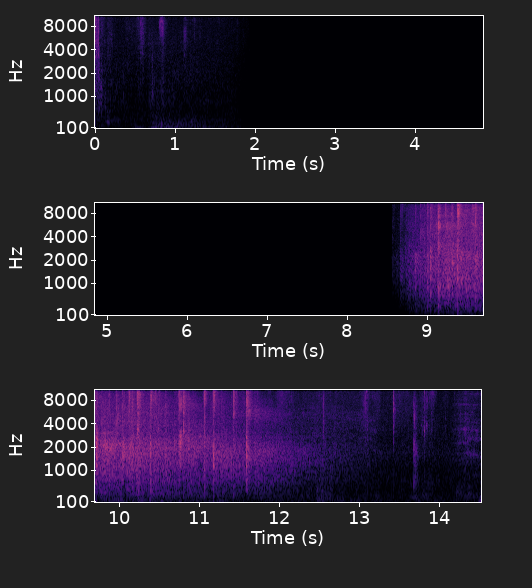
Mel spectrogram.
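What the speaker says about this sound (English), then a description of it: "I'm glad you clapped" Audience applause following a live performance of the sextet from Strauss's opera Capriccio at a memorial celebration, a brief burst at the start, then silence, then a loud sustained round of clapping from a large hall crowd that slowly tapers.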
